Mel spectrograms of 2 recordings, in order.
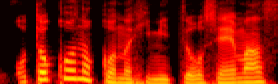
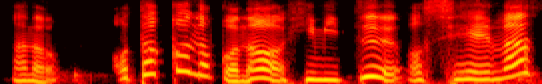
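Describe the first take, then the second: First: It uses a typically male intonation pattern. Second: It uses a typically female intonation pattern. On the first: "男性だとこんな感じじゃないですか" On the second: "女性だと多分"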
